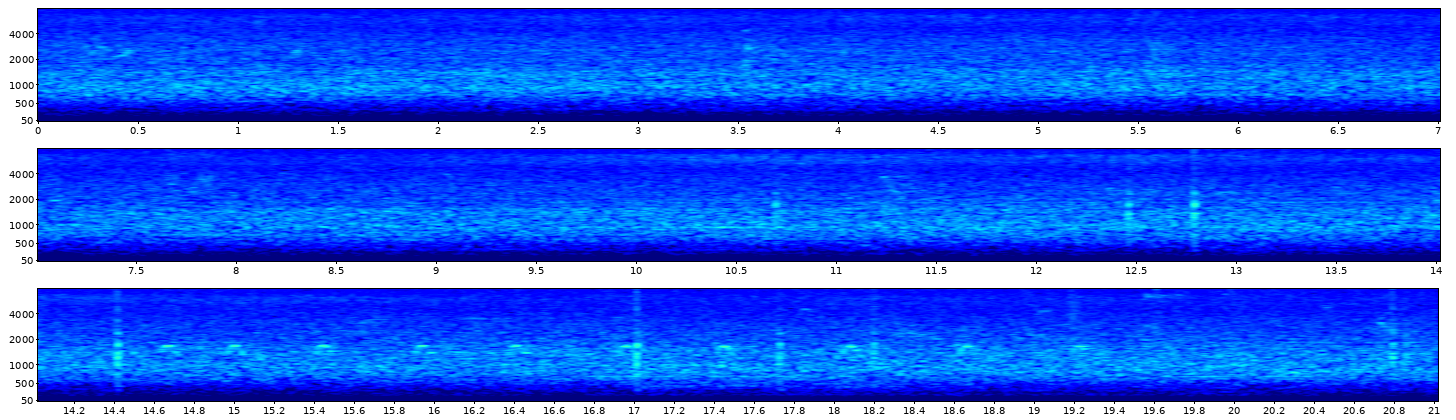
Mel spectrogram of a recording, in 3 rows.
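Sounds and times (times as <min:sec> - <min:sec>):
outdoor hiss: 0:00.0 - 0:21.0
faint clicks: 0:12.4 - 0:13.0, 0:14.4 - 0:14.6, 0:16.9 - 0:18.4, 0:20.7 - 0:21.0.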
